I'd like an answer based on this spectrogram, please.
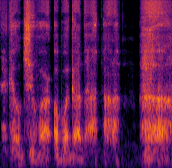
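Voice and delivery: whispered, in a character voice. Voicing a character who considers the hole, then whispers: whispering in character.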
